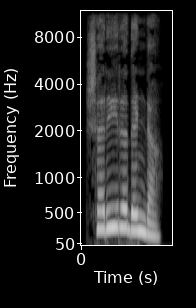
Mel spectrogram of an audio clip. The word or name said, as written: ಶರೀರದಂಡ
